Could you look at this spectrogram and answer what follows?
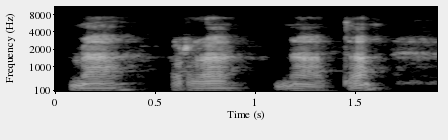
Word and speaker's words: Maranatha: Alors, si on utilise le mot Maranatha, on le dit, il y a 4 syllabes, Maranatha. Donc, on le dit de façon normale, avec douceur, Maranatha.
